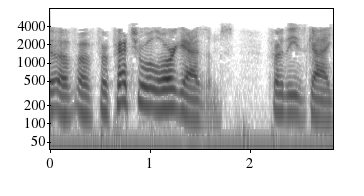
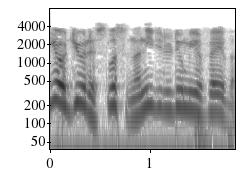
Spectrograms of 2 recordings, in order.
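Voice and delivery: put-on Brooklyn-accented delivery; 4 dB quieter than usual. Joking that Jesus had a Brooklyn accent, speaking to Judas: Jesus with a Brooklyn accent. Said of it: "Jesus had a Brooklyn accent".

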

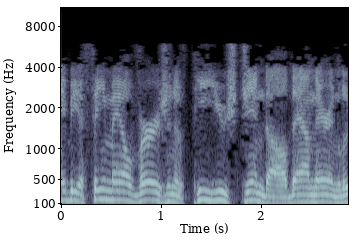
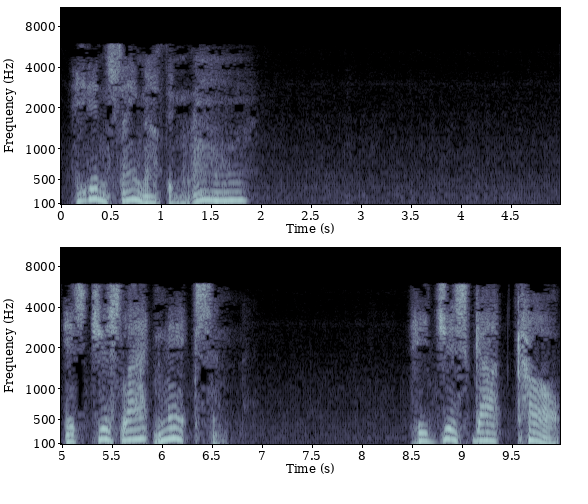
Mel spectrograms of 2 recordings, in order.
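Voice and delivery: furtive, dropped-down, lowered, hushed voice; 3 semitones higher than usual. Commentator quoting what people in the south are saying: retelling in a lowered, hushed voice. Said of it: "in a lowered, hushed voice".

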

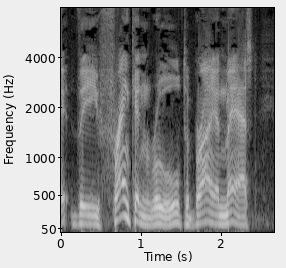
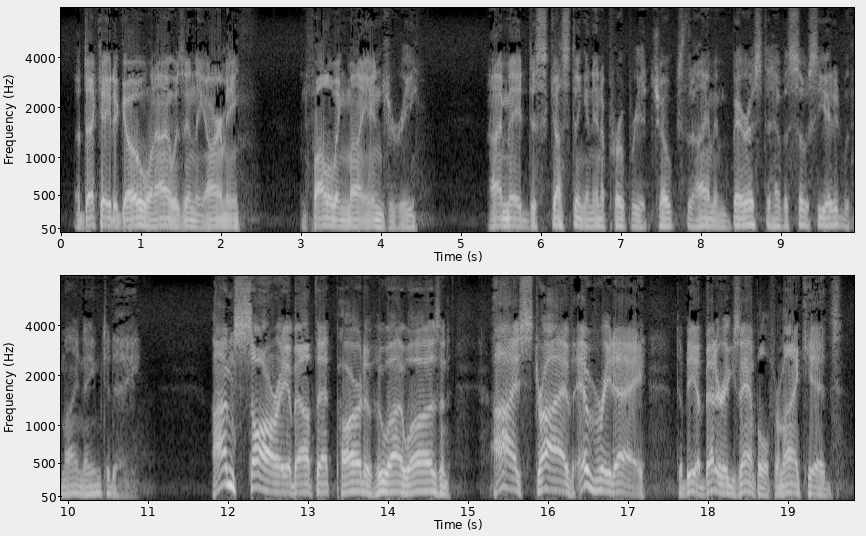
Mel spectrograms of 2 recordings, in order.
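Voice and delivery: low, pious, penitent tone laid on thick; 5 semitones lower than usual. Quoting Brian Mast's answer when asked about his posts, mock-pious Brian Mast voice. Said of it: "in his most pious voice said".

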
